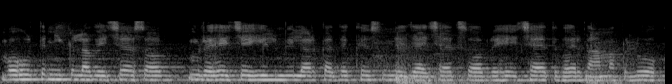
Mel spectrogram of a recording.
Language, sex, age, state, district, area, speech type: Maithili, female, 45-60, Bihar, Madhubani, rural, spontaneous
